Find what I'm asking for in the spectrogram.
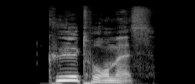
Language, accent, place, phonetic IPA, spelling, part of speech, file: German, Germany, Berlin, [ˈkyːlˌtʊʁməs], Kühlturmes, noun, De-Kühlturmes.ogg
- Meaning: genitive singular of Kühlturm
